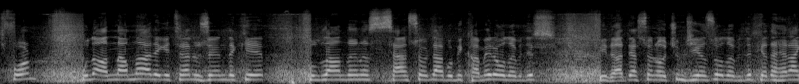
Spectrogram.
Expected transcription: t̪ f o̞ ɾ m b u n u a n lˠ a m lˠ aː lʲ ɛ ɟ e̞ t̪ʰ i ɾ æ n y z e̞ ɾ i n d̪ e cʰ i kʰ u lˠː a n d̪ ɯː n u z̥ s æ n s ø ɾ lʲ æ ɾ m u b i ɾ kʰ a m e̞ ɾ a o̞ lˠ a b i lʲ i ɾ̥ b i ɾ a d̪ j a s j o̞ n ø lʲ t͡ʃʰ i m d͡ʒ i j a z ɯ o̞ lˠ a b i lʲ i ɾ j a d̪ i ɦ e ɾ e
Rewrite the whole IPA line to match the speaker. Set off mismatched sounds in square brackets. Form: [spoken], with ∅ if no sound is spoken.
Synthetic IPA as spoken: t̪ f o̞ ɾ m b u n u a n lˠ a m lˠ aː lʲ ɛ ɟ e̞ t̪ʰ i ɾ æ n y z e̞ ɾ i n d̪ e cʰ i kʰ u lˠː a n d̪ ɯː n [ɯ] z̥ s æ n s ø ɾ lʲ æ ɾ [b] u b i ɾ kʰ a m e̞ ɾ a o̞ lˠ a b i lʲ i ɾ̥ b i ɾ a d̪ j a s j o̞ n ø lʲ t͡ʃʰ [y] m d͡ʒ i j a z ɯ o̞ lˠ a b i lʲ i ɾ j a d̪ [a] ɦ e ɾ [a]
